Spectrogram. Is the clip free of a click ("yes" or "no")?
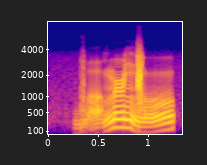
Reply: no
